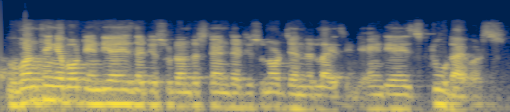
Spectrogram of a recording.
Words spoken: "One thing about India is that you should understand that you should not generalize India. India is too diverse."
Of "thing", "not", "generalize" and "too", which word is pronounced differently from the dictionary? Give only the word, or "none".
thing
